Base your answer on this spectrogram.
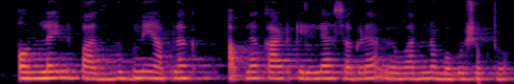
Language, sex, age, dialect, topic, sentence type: Marathi, female, 18-24, Northern Konkan, banking, statement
